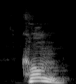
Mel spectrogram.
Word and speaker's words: Qom: Launches near, I'm going to butcher this name, Qom, Q-O-M. – Qom, the holy city of Iran.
